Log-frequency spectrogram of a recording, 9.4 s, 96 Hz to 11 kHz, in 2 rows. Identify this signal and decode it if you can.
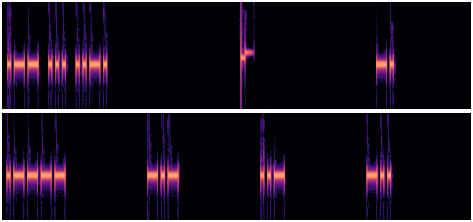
Morse code, heard as a keyed tone, about 34 wpm, spaced as for 13 wpm, 700 Hz. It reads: WSF N1KUD
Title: USA Call Signs - 5 Characters - 8x Character Spacing - 35wpm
